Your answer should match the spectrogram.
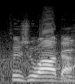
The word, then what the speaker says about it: feijoada: Feijoada.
